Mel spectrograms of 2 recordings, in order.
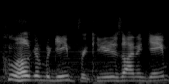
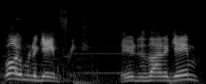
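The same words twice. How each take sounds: First: It is read in the speaker's ordinary voice. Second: It is read in a put-on gruff character voice.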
